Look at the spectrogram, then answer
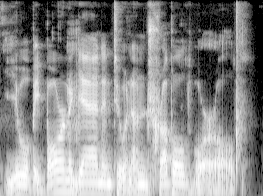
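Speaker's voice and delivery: deep, low, slow, deliberate voice. Retelling a movie scene, doing a Leonard Nimoy impression. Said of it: "let me try and do an impression".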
